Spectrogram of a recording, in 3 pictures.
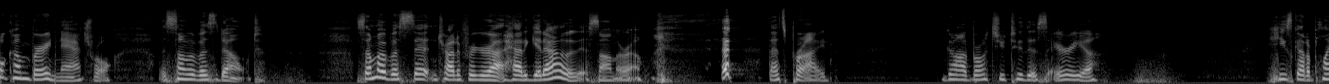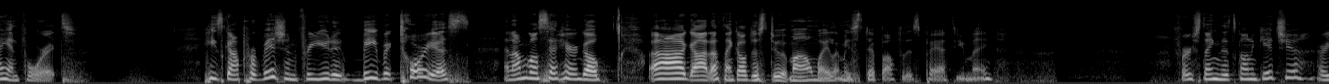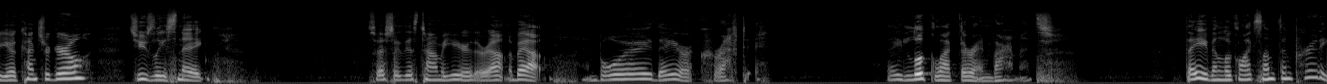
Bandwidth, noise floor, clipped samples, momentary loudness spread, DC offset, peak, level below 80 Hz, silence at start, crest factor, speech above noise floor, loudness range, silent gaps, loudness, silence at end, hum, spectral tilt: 17.5 kHz; -61 dBFS; under 0.1%; 16 LU; under 0.1%; -6 dBFS; -62 dBFS; 0 s; 24 dB; 34 dB; 9 LU; none; -27 LUFS; 0 s; none; -5 dB/octave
